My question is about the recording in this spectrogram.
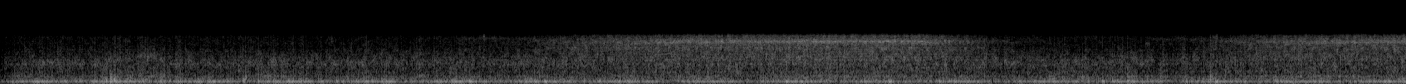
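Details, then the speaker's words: Prusa MK3 3D printer print-head fan on three-wire servo lead, covering removed and wires twisted: fan whir drops out and returns as the lead moves; broken wire cutting fan power, fixed by splicing in new wires. "I will move the wires twist them back and forth and you can hear the fan cut on and off"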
